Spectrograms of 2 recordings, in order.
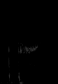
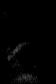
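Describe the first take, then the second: First: The word begins with a TH sound. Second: The word begins with an F sound. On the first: The speaker calls it right. "It's three" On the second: The speaker calls it wrong. "I find it really hard to not say three"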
